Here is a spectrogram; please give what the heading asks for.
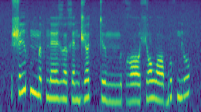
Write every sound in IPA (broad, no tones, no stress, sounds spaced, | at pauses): ʂ ɪː f mː ɛ f ŋ ɛː ɣ œ x ɛ n d͡ʒ œ tː ʏː mː ʏ f ɣ ɔː ʃ ɔ β ɔː b ʊ f mʲ o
